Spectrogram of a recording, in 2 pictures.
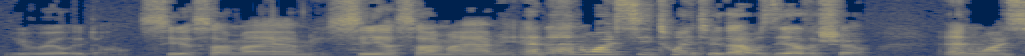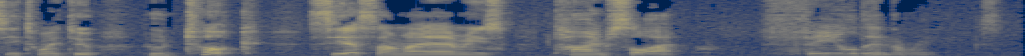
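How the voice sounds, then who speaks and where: Very animated and fairly quick with few pauses, a man with a slightly high voice delivers a casual opinion rant to camera as a vlogger. He's indignant and earnest, rambling, repeating, and restarting constantly.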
